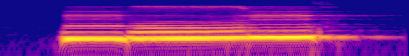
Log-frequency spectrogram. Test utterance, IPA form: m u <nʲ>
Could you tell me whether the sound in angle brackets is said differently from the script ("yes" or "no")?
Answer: yes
